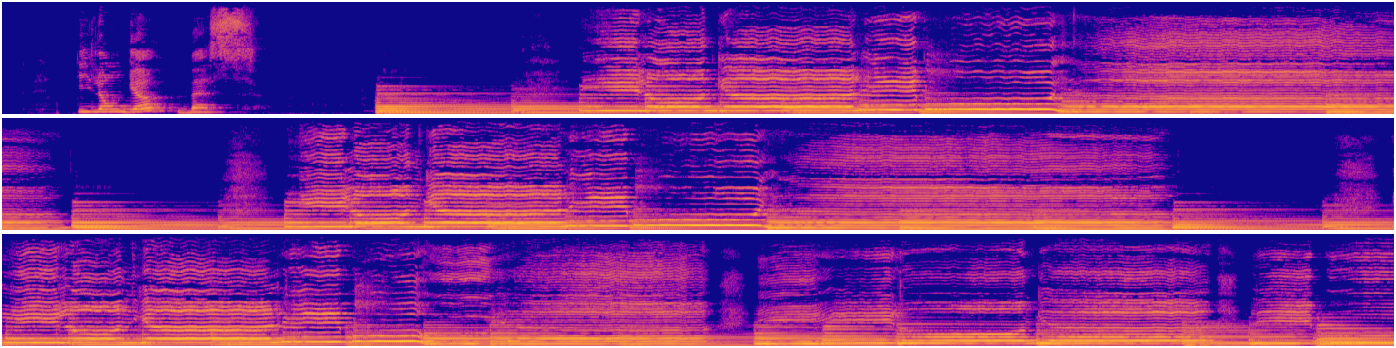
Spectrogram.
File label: Ilanga bass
